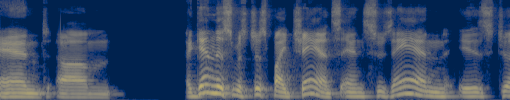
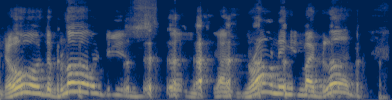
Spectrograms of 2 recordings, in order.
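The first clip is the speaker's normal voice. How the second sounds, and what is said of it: Horrible put-on Dracula accent. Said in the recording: “a Dracula bit ... doing this horrible accent.”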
